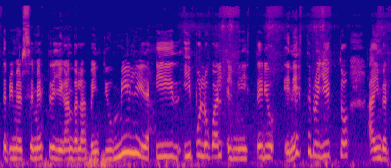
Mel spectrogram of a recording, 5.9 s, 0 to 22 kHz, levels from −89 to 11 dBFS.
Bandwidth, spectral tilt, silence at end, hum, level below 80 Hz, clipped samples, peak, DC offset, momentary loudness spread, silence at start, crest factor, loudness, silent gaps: 19 kHz; -4.5 dB/octave; 0.05 s; none; -48 dBFS; under 0.1%; -10 dBFS; under 0.1%; 8 LU; 0.05 s; 14 dB; -25 LUFS; none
